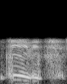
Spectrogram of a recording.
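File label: Speech, Russian, air traffic control; Digits; DCS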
